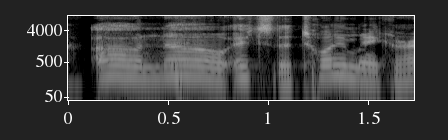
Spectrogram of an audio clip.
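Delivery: gasp, then a high, hammed-up "oh no"; mock gasp. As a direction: play the startled victim for laughs. Playful skit, toy maker arrives.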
